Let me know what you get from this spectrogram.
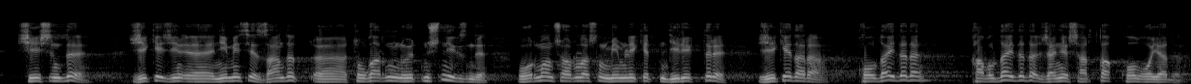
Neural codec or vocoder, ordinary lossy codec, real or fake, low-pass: none; none; real; 7.2 kHz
